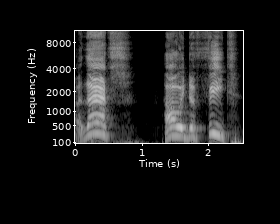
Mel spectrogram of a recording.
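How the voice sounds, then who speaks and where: Amateur male reader, high register, slow halting delivery, self-correcting, breaks into emphatic off-the-cuff advice. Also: lively intonation, gravelly, sharp tone. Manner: stumbles over words and corrects himself; emphatic, exhorting. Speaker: amateur video host reading a book aloud. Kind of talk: halting read-aloud with improvised casual commentary.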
